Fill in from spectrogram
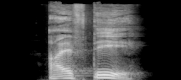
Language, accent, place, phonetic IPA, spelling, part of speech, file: German, Germany, Berlin, [aːʔɛfˈdeː], AfD, noun, De-AfD.ogg
- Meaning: AfD: initialism of Alternative für Deutschland (“right-wing German political party”, literally “Alternative for Germany”)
